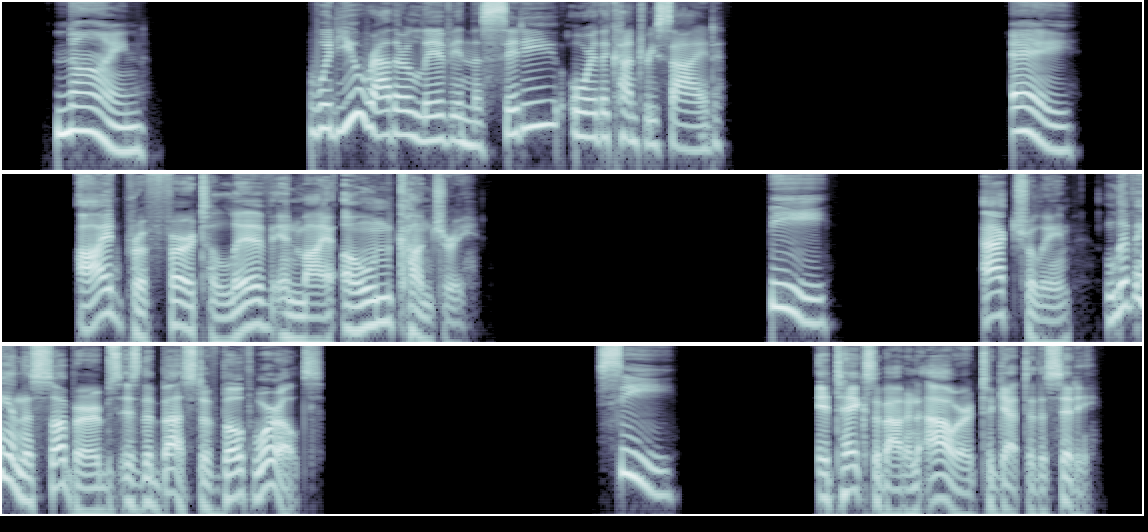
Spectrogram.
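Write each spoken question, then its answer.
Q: Would you rather live in the city or the countryside?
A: B: Actually, living in the suburbs is the best of both worlds.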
